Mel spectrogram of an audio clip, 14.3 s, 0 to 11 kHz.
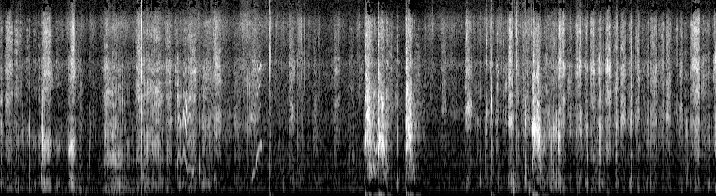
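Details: A 4-year-old Staffordshire Bull Terrier named Brogan plays with his big hard plastic ball and gives sporadic short barks and huffs. A louder cluster comes near the middle, and a man's voice breaks in now and then.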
